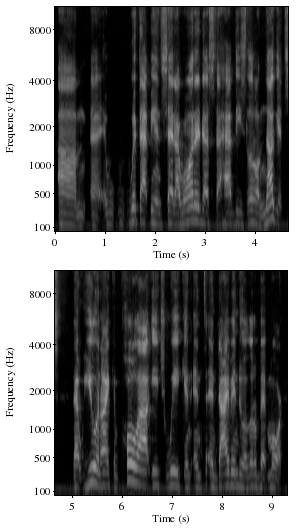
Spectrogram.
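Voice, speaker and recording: Speaking at normal speed with few pauses, this podcast guest, who co-created an audio drama, has a bright, forceful, medium-pitched voice. He talks casually and emphatically, full of enthusiasm, often stumbling and repeating himself. The recording is rough but has no echo.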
